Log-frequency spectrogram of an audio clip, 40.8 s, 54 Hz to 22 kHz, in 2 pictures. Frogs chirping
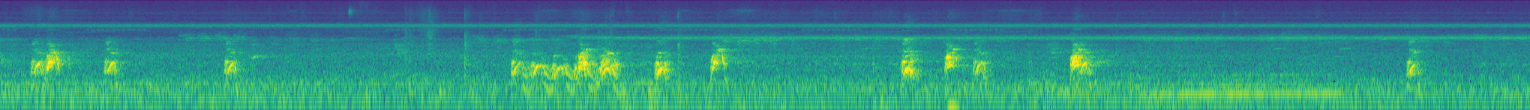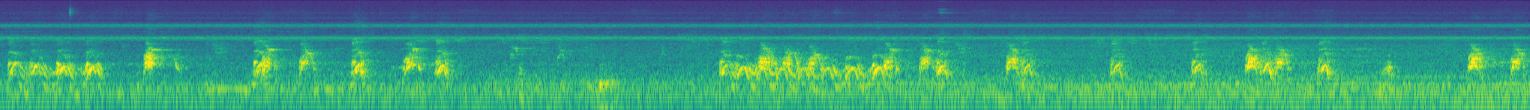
0:06.4 0:16.1, 0:29.3 0:40.8

